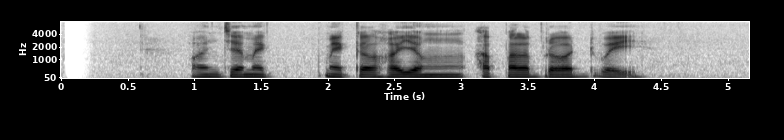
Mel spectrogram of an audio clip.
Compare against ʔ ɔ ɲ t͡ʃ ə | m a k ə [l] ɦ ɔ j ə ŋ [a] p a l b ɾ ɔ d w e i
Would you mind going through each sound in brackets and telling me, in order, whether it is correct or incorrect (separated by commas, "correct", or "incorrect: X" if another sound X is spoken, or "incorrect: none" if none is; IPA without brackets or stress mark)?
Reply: correct, correct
